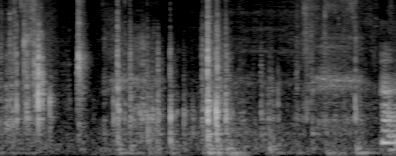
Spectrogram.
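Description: A paper trimmer slices through vellum card, a series of close, crisp scraping and clicking strokes with light paper rustle, several bursts spaced unevenly in a quiet room.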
